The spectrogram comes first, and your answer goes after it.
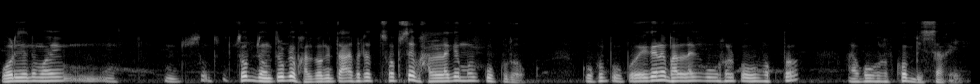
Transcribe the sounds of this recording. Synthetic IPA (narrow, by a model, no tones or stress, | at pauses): pɔɹzanɛmoj | sɔbzɔnt̪ɹɔkɛbʱalpakitaɹpʰɛtɔtsɔbsɛbʱalːaɡɛmojkukuɹɔ̰k | kukuɹejkanɛbʱalːaɡɛkukuɹɦɔlpɹɔbʱubʱɔkt̪ɔ | aɹukukuɹɔpkʰɔbːisːa̰xḛj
